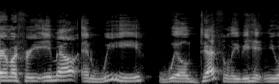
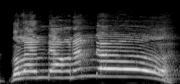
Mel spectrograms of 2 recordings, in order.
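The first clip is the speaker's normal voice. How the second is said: dramatic announcer; 11 semitones higher, 6 dB louder, much slower than usual. Pretend. Mock dramatic tourism phrase.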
